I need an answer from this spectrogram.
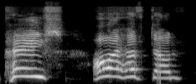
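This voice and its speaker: A fond old nurse rambles through her memories, giggling between every thought, as a woman acts her out. Her voice sits very high and her delivery is unhurried and drawn out, like a stage play reading. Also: fairly even intonation, pushed and bright, exaggerated voice. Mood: tender.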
